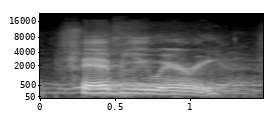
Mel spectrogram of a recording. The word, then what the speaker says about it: February: say the word right so remember this is silent yeah February February actually last night we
